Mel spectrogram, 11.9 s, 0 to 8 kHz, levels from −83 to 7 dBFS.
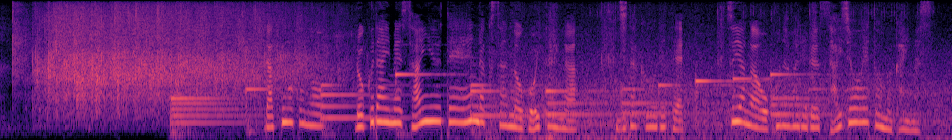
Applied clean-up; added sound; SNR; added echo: none; none; none; none.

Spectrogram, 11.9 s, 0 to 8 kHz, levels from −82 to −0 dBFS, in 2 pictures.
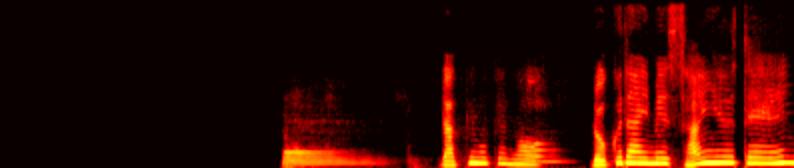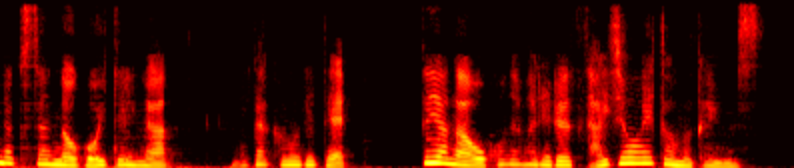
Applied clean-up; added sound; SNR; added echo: neural mask model DeepFilterNet 3.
